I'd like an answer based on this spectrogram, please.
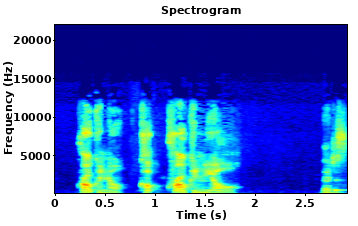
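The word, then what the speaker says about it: croquignole: Are there any alternate pronunciations? There is crokinole, crokinole.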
